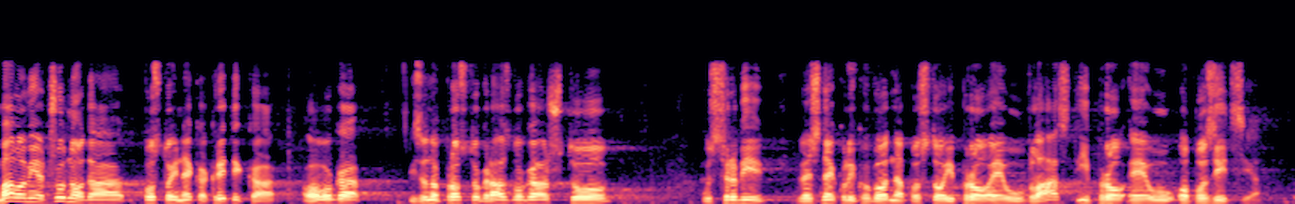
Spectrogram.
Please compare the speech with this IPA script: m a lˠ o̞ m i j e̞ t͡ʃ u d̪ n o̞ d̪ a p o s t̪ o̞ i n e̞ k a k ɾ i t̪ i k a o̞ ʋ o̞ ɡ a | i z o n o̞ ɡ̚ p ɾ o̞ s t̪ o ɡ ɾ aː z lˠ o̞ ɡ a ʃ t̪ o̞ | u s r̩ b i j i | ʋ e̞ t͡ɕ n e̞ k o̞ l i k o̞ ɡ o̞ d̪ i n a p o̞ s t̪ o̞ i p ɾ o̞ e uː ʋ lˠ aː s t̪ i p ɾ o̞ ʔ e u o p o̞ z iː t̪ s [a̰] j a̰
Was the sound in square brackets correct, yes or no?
no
